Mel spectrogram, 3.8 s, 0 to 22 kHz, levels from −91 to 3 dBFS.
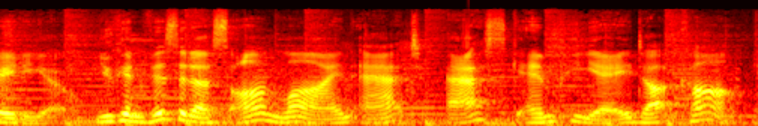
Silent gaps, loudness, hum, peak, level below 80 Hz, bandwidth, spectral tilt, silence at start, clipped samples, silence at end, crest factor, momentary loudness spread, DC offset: none; -17 LUFS; none; 0 dBFS; -42 dBFS; 16 kHz; -4.5 dB/octave; 0 s; under 0.1%; 0 s; 18 dB; 7 LU; under 0.1%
